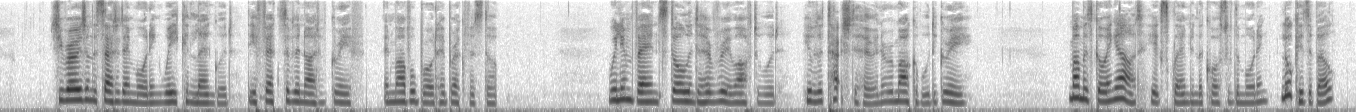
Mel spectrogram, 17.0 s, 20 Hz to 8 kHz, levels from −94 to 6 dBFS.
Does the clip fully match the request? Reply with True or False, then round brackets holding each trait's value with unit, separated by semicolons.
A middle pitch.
False (205 Hz)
